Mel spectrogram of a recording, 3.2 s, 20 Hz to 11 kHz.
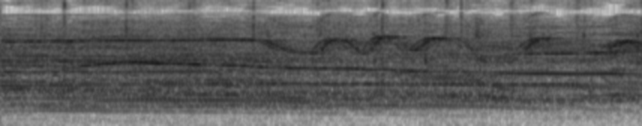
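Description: A crowd at the 2012 420 Victoria gathering cheers for a costume-contest entrant dressed as Weed Woman: a loud, sustained roar of voices with high whistles rising through it.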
